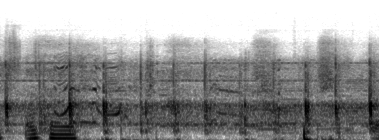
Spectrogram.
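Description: Footsteps run across wooden floorboards.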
